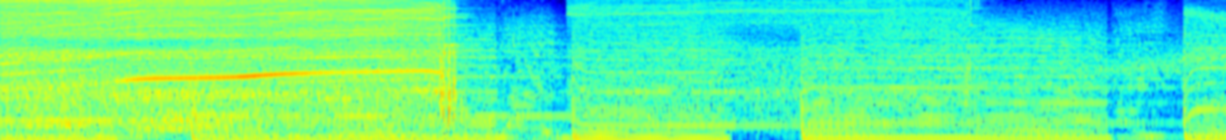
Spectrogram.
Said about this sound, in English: I'm gonna drill some pilot holes first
